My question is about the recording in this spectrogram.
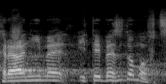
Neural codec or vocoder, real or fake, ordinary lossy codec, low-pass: vocoder, 44.1 kHz, 128 mel bands every 512 samples, BigVGAN v2; fake; AAC, 48 kbps; 14.4 kHz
